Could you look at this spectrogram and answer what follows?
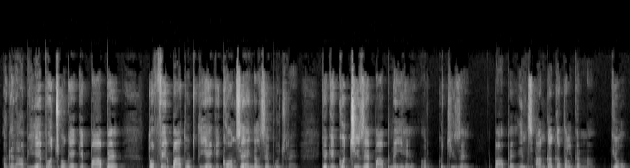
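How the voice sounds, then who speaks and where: A man's voice: high voice, sing-song, moderate pace, darkish tone, breathy edge. Earnest man preaching to a caller. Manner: earnest, reasoning by everyday examples, repeats "sir". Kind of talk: live call-in Q&A.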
